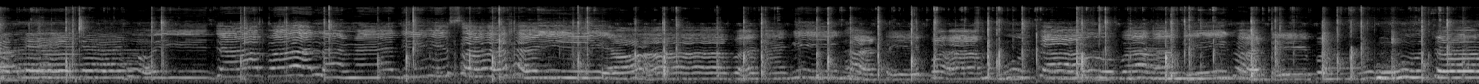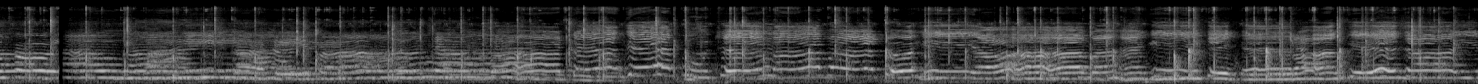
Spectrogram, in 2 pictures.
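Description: Women singing a Chhath devotional folk song in long, held, wavering notes, with irregular hand claps throughout.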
